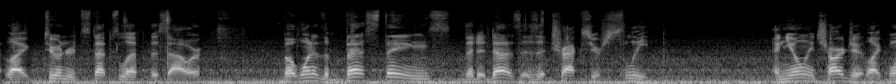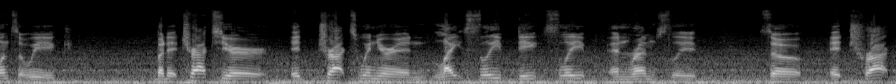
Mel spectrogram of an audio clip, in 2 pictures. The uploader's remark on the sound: Driving to work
